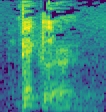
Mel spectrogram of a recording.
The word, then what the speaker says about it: Pickler: I had to turn off, like Rod Pickering said, did I say that right? – Pickler. – I'm sorry, Rod.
